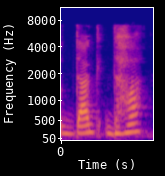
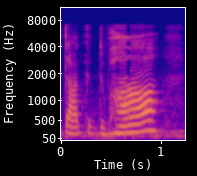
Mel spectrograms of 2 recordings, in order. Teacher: this gh passes on its voice and aspiration to a following t, to change that into dh. Then the gh, the original gh, loses its aspiration, so it becomes just a g.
